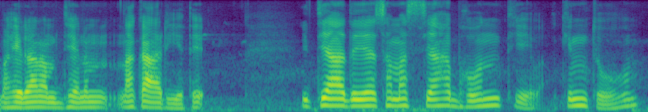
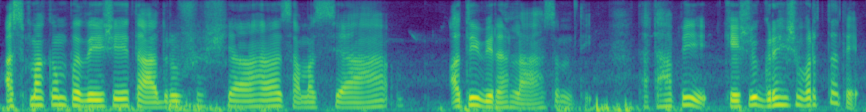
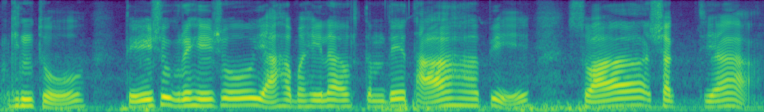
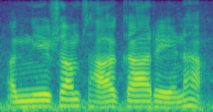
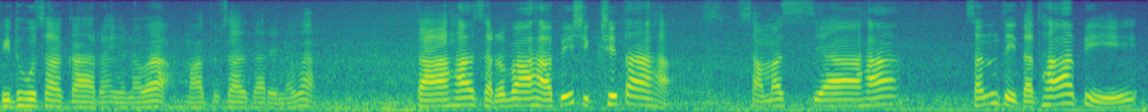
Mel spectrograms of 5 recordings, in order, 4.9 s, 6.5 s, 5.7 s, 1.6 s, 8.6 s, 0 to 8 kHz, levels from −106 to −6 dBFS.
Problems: constant background noise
